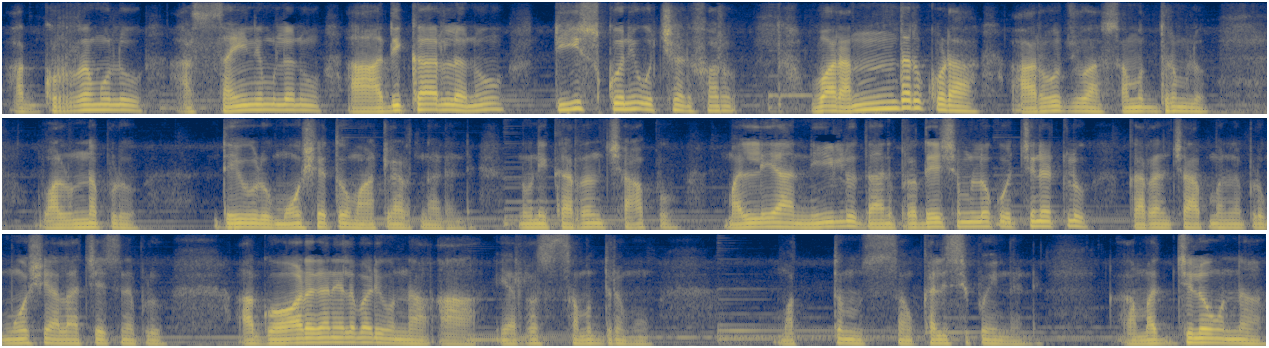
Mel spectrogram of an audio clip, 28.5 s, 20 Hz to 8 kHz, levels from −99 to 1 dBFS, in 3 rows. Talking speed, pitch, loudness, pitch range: 105 wpm, 105 Hz, -21 LUFS, 95-125 Hz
